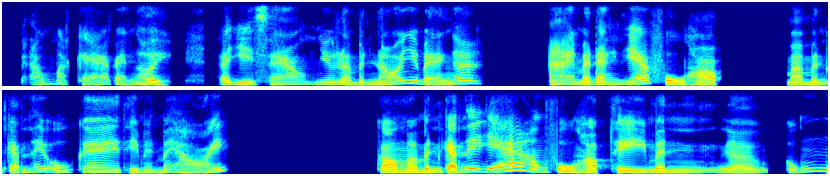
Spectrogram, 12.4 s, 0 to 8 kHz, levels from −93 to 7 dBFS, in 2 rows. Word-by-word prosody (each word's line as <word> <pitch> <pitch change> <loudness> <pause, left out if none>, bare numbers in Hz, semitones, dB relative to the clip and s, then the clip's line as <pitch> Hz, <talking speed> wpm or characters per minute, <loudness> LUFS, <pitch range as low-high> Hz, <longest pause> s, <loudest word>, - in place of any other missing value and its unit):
Mình - - -22
hổng 175 +7 -11
mặc 220 - -10
cả 150 +10 -8
bạn 170 -1 -8
ơi, 180 -8 +1 0.3
tại 160 +1 -2
vì 165 -1 -1
sao? 205 +4 -4
Như 200 0 -1
là 180 -3 -1
mình 155 0 -6
nói 205 +9 -1
với 280 - 0
bạn 180 - -2
á, 255 +3 -1 0.5
ai 215 +4 +1
mà 170 -5 +2
đăng 195 +1 -1
giá 225 +6 +4
phù 170 - +2
hợp 160 -2 +2 0.5
mà 165 0 0
mình 160 -2 -3
cảm 180 +6 -4
thấy 235 - -1
OK 215 -4 -1 0.4
thì 165 -4 -5
mình 150 0 -10
mới 205 +5 -4
hỏi. 215 - -3 1.1
Còn 180 +1 +4
mà 175 - +5
mình 180 0 +1
cảm 170 +5 +6
thấy 260 +1 +5
giá 260 +9 +5
hông 230 -4 +1
phù 190 -5 +2
hợp 180 -4 +3
thì 170 -2 +2
mình, 160 -2 -2
ờ, 160 -2 0 0.2
cũng 290 +6 -5
180 Hz, 215 wpm, -23 LUFS, 165-215 Hz, 1.1 s, cảm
